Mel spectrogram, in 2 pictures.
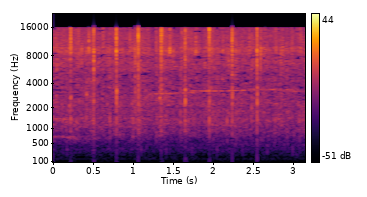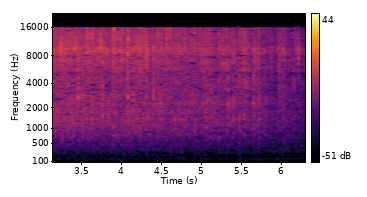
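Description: Audience applauding, with sharp individual claps standing out over the crowd for the first couple of seconds. The applause then slowly dies away toward the end.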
